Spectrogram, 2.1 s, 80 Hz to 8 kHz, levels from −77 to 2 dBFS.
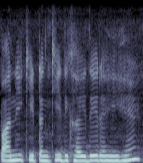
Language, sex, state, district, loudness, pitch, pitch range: Hindi, female, Uttar Pradesh, Lucknow, -15 LUFS, 230 Hz, 225-245 Hz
